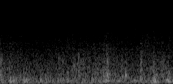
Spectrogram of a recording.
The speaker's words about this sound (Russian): О, поезд. Прикольно.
